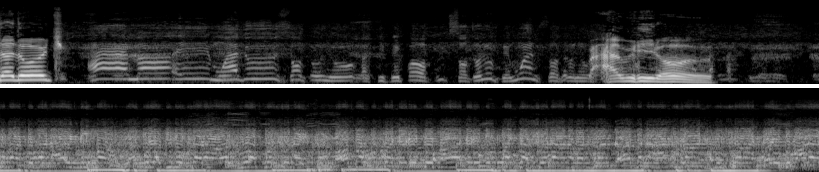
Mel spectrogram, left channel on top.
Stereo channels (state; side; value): different; both; correlation 0.01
